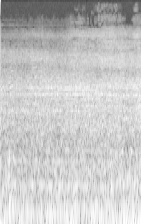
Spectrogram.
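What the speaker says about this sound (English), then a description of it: "Traffic flying, y'all." Steady, loud low rumble of street traffic rushing past a car on a night drive through the Nicetown neighborhood, a continuous roar without any voices.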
